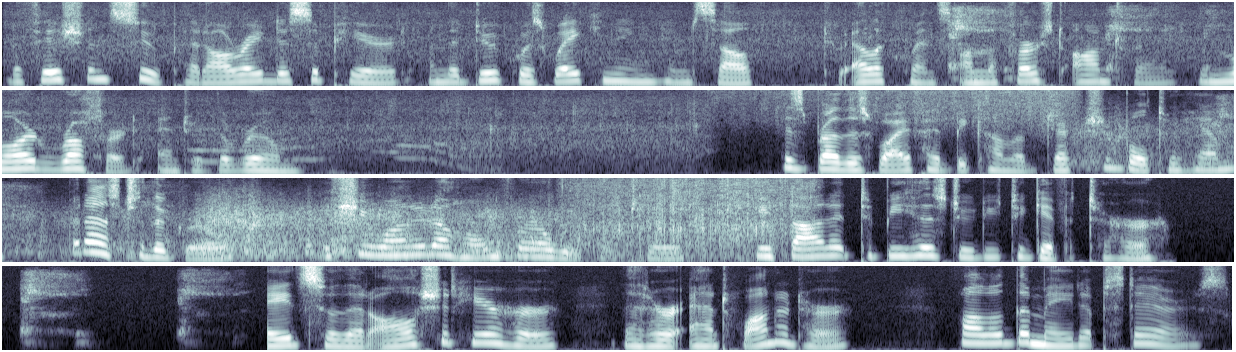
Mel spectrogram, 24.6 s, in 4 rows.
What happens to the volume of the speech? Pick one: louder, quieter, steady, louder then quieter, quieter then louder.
steady.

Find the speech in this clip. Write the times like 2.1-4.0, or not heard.
0.0-7.7, 10.1-18.2, 19.8-24.5.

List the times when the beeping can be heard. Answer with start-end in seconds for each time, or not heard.
not heard.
